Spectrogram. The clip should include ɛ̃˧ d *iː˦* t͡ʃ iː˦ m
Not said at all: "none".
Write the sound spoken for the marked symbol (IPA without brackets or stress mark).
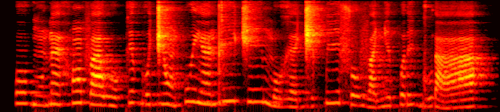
iː˦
